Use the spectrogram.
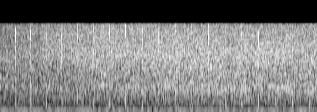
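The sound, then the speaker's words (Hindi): Heavy rain falls on a shed roof in a steady, faint, hissing wash, with scattered sharper drop ticks breaking through it. “अब बहुत तेज बारिश, पांच। तीन shade पे बारिश पड़ रही है, ठंडक आ रही है।”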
